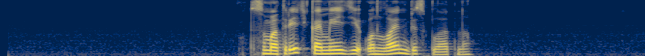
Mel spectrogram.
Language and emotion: Russian, neutral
